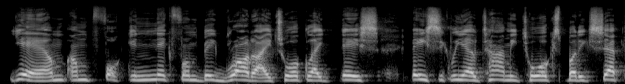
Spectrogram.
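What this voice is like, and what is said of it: Philly accent, like Joe Pesci. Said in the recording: “Do a Philly accent. ... Sounds like Joe Pesci. ... Philly accent, fully.”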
